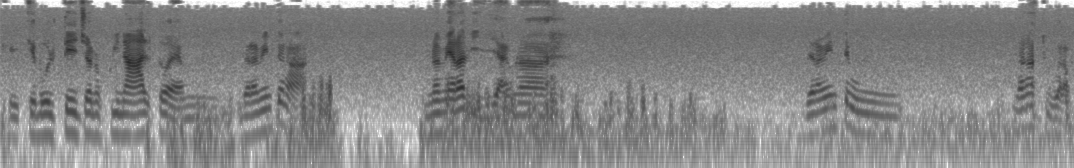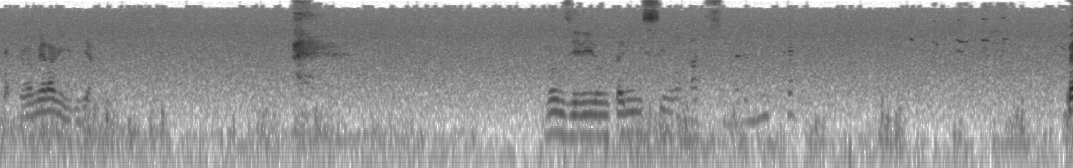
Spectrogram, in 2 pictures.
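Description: Wind blusters across the microphone outdoors.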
